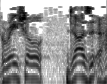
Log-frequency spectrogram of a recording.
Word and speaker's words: Dolezal: All right, so the next page of this is wondering whether or not transgender law will apply to transracials, like Rachel Dolezal.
